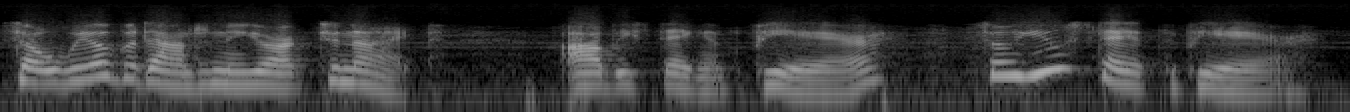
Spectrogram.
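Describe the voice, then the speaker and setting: Gushing, animated young socialite. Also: female voice, medium pitch, moderate pace. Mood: gushing, excited. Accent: American. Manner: gushing, coaxing. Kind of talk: 1950s radio acting. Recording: dull, faintly noisy vintage radio recording.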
